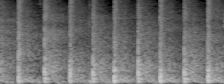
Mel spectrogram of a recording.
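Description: Arnis stick striking a hanging heavy bag in a steady abanico fan-strike drill: sharp, even knocks at about four a second, at a slow opening pace.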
